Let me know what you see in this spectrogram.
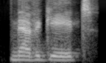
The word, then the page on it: navigate: Indian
